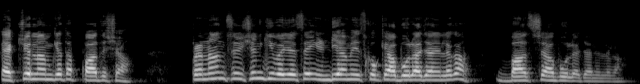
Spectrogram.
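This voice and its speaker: A man's voice: very high voice, quick pace. A man teaching history in a live online class. He talks conversationally, quizzes his students and answers his own questions.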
